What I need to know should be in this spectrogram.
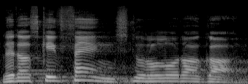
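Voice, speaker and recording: A man's voice: fairly high pitch, unhurried, fairly bright tone, slight background noise. A man reciting a communion liturgy as minister, solemn and formal, phrase by phrase, with a cathedral-like echo. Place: large reverberant church. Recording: long cathedral-like echo, reverberant hall.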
